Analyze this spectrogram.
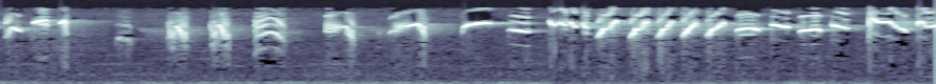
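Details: White-eye (pleci) giving a 'tembakan' style song for a masteran tutor recording used to train songbirds: high, rapid, sliding chirps in dense bursts, the pace quickening into a near-continuous chatter toward the end.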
